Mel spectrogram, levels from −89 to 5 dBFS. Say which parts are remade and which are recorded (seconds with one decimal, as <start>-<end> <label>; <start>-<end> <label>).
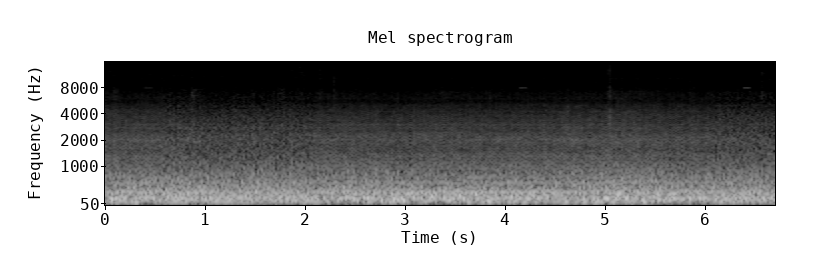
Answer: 0.0-0.6 remade; 0.6-2.1 recorded; 2.1-6.1 remade; 6.1-6.7 recorded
